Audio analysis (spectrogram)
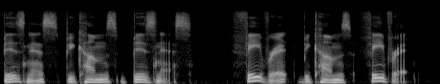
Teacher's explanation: We cut the middle vowel. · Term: dropped syllables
